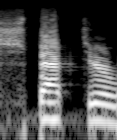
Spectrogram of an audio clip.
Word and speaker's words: Specter: uh Tam here says Specter rhymes with Vector I had thought about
